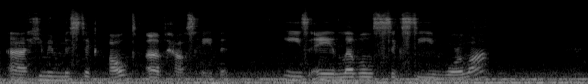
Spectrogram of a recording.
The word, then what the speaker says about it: Haethon: And I am pronouncing that correctly, am I not? Yes, House Haethon.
